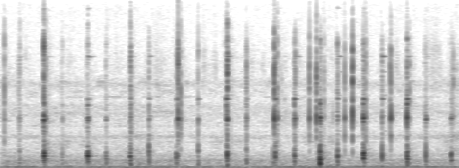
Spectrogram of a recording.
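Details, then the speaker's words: Rear hub and bearing turned by hand: rough, uneven clicking and gritty ticks about three a second instead of a smooth spin, a worn-out bearing that also grinds badly on the road; rear brakes also bad. "really really bad and as it's going down the road it grinds really bad too so you should have all of it inspected"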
